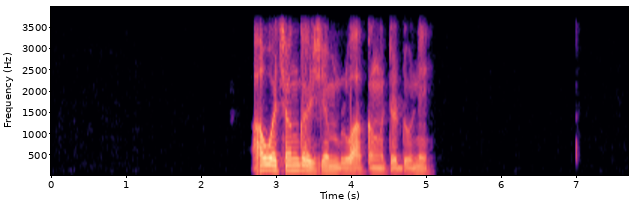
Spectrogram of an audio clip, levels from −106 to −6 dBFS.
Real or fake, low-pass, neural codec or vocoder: real; 3.6 kHz; none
